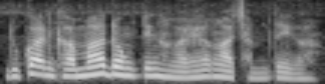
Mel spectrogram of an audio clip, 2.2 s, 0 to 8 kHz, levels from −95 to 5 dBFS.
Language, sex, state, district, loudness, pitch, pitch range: Wancho, female, Arunachal Pradesh, Longding, -17 LUFS, 195 Hz, 165-220 Hz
